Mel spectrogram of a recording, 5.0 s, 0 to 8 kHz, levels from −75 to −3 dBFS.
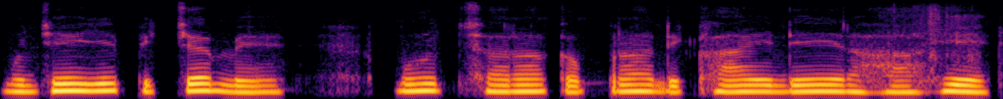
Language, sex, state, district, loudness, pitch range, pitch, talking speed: Hindi, male, Arunachal Pradesh, Lower Dibang Valley, -14 LUFS, 145-165 Hz, 155 Hz, 130 wpm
